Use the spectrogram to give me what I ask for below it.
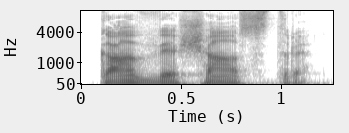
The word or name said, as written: काव्य-शास्त्र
